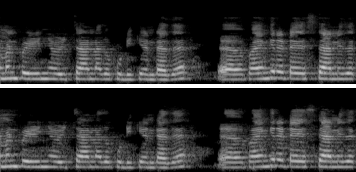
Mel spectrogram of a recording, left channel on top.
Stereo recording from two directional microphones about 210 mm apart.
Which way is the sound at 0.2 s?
15° left (ahead or behind).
